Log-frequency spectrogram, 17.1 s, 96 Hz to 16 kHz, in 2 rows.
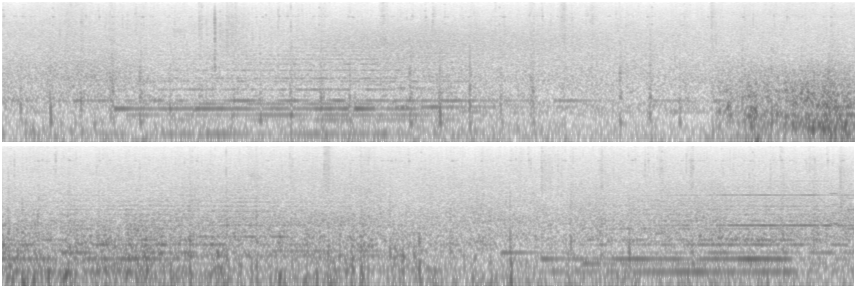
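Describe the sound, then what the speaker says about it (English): Steady rain and rumbling thunder from a Witcher 3 storm play quietly for the whole stretch, swelling a little midway, with faint musical tones and no speech. "Maybe we needed a spot of rain."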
